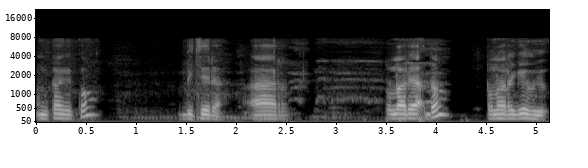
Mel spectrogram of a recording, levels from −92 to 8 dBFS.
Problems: background sounds at intervals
